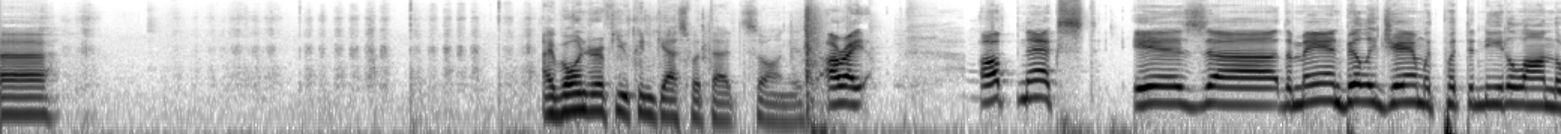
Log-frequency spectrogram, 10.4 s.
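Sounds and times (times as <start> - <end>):
speech: 0.0 - 0.4, 3.6 - 5.9, 6.5 - 10.4
pen scratching on paper writing down a grade: 1.3 - 3.6.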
